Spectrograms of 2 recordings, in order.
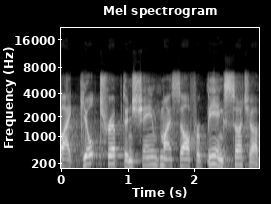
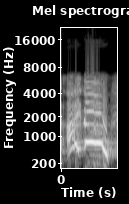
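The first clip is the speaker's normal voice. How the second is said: shrieked reply, extremely high and loud; hooting with laughter; 9 dB louder than usual. Acted. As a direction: squeal it through acted hysterics. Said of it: "gasped and hooted".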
